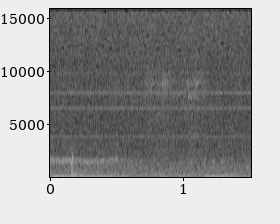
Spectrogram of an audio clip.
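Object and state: Nothing is struck.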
